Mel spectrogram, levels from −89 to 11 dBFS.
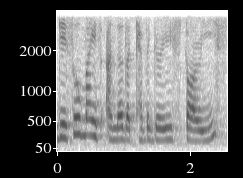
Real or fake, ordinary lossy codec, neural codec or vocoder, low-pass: real; none; none; 3.6 kHz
